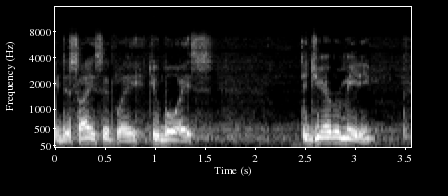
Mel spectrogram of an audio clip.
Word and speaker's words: Bois: Bois? Yes, he always insisted on that pronunciation. He did not like the Gallic pronunciation, though in his antecedents he was partly French.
